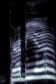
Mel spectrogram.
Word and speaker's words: Brebbia: Yeah, no, I mean John Brebbia, right?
